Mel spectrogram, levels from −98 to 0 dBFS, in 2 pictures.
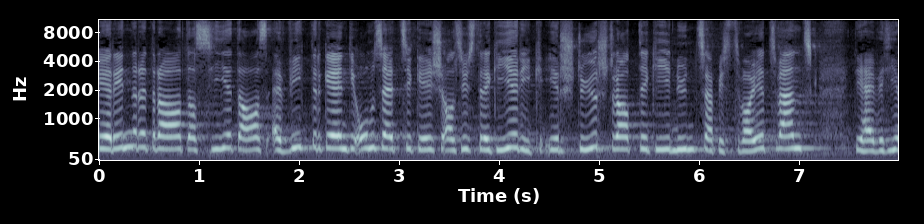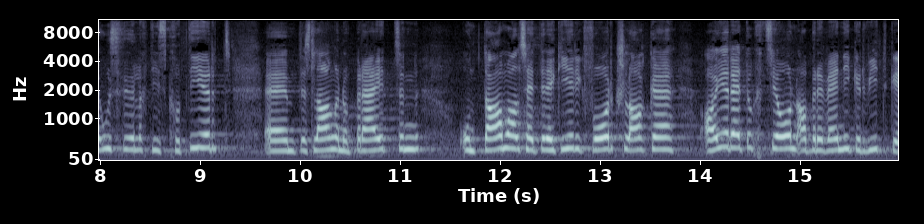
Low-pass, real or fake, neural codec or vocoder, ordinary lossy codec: none; real; none; none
